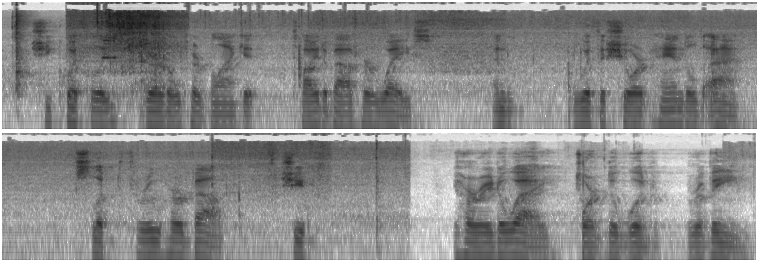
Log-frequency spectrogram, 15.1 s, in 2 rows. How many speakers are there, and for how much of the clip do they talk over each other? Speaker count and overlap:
1, no overlap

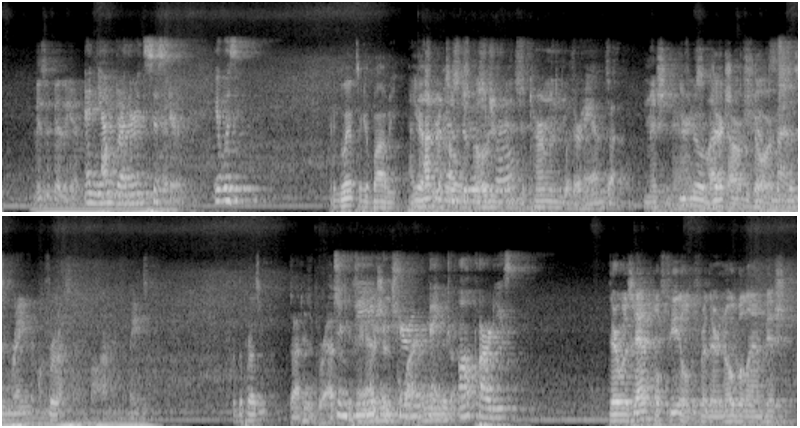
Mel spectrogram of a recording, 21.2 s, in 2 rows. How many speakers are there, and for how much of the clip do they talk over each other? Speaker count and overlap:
5, about 38%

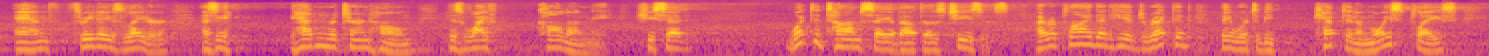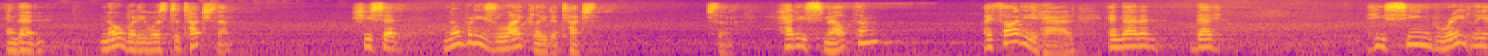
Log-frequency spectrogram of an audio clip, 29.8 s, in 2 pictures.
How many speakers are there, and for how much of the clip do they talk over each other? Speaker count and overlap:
1, no overlap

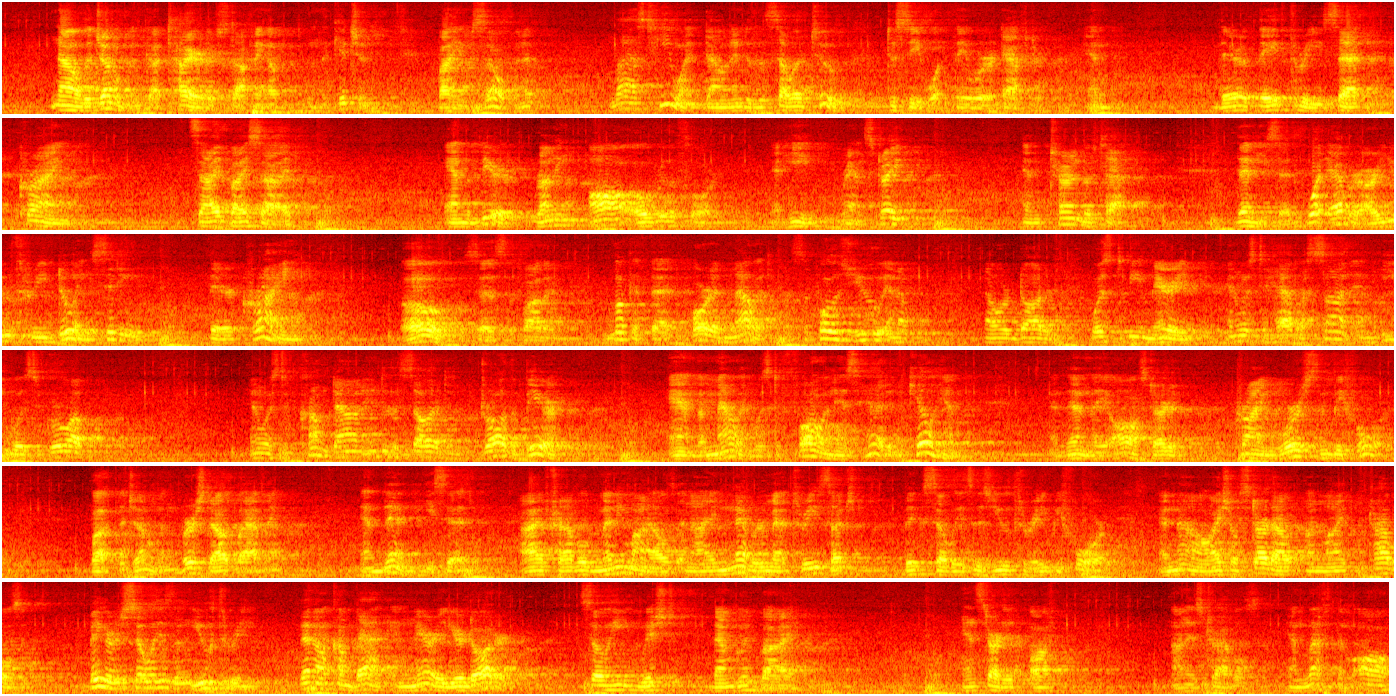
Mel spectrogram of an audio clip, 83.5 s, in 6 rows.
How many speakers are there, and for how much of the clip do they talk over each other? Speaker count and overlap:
1, no overlap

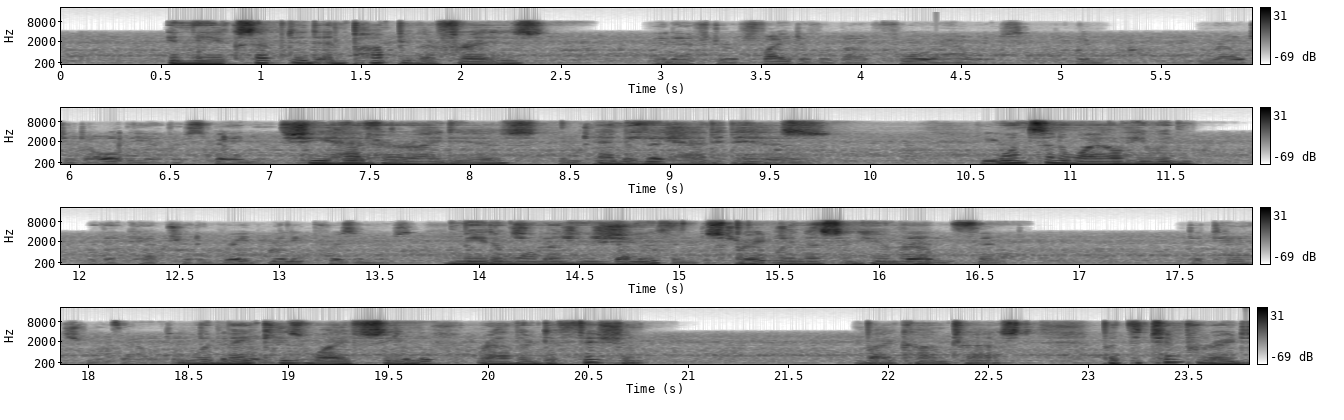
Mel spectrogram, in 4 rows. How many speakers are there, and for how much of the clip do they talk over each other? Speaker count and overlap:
2, about 30%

